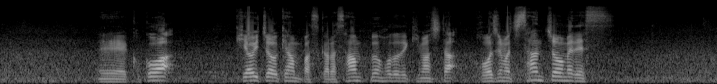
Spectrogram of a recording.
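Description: A young man talks cheerfully close by, outdoors.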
